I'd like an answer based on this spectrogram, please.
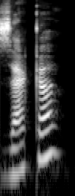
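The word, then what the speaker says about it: Zecke: in the top right z e c k e pronounced zeka oh yeah their uh model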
